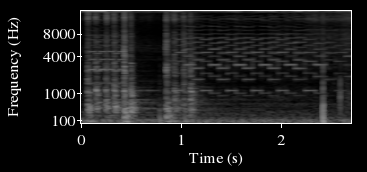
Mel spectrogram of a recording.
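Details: 1984 Dyna Electronics Royal Casino arcade game after replacing blown LM380N audio amplifier chip (power supply shorted to 110V) and swapping the blown speaker: clear beeping chimes and jingles without crackle or dropouts; sound working normally.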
